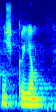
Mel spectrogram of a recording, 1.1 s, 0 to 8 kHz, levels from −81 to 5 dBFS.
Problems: constant background noise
